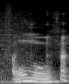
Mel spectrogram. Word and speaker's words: OnMoov: Pronunciei de forma correta? OnMove, é isso aí.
